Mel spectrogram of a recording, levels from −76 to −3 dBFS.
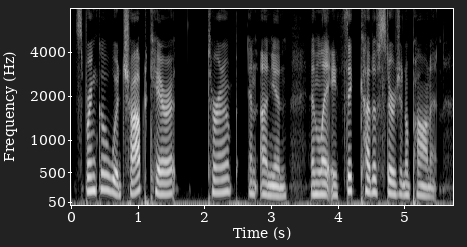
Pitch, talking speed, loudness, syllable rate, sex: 180 Hz, 165 wpm, -20 LUFS, 5.2 syllables/s, female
